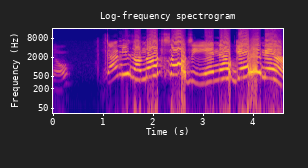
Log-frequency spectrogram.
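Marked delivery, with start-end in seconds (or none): 1.1-4.6 loud shouting, yelled forcefully. Ordering the others into the tower: yelling. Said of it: "don't have to yell".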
